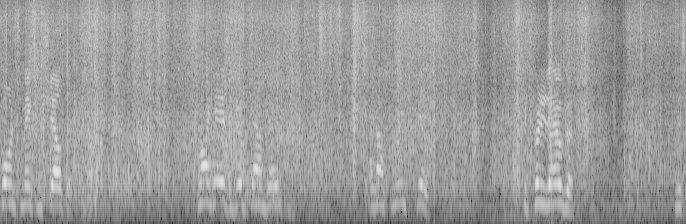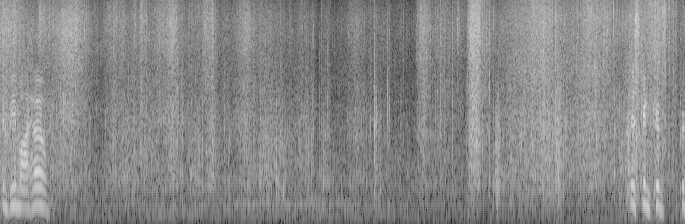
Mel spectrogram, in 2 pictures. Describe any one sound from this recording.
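Dry leaves crunch underfoot.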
